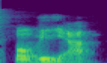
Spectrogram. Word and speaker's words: Phobia: Okay, so that's Povia. I hope I'm saying it right. You are rightish Greeky accent on the later syllable.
